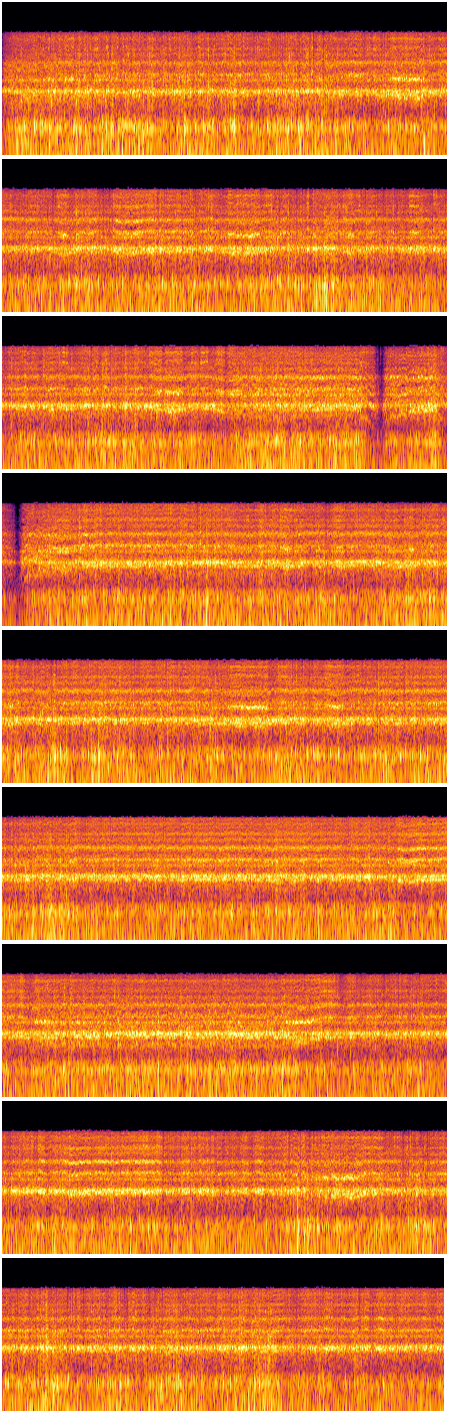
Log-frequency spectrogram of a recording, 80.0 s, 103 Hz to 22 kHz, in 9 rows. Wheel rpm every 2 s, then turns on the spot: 150, 230, 230, 220, 230, 230, 220, 230, 230, 230, 230, 200, 160, 130, 220, 230, 230, 220, 230, 230, 220, 230, 230, 230, 230, 230, 230, 210, 190, 200, 230, 230, 240, 230, 220, 230, 230, 230, 230, 230.
none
